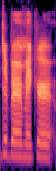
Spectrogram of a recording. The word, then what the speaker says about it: DeBaermaeker: It's Debbie DeBaermaeker, maker of things, and my last name is spelled with a M-A-E-K-E-R, so maker is M-A-E-K-E-R of things.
